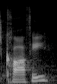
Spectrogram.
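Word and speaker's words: Ko-fi: Yeah, it's pronounced coffee. If that wasn't clear, though, I'm going to keep saying Kofi, though.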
